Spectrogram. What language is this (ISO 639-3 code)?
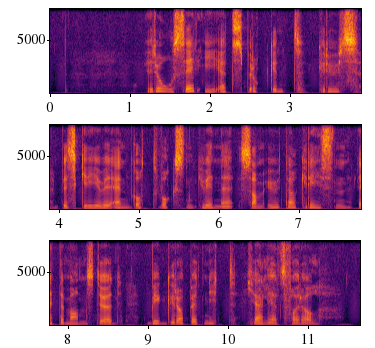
nor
